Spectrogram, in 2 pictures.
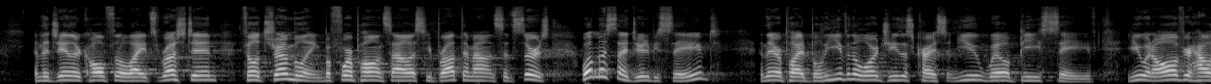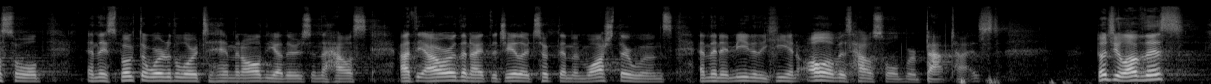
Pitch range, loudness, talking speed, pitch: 155-195 Hz, -23 LUFS, 235 wpm, 175 Hz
